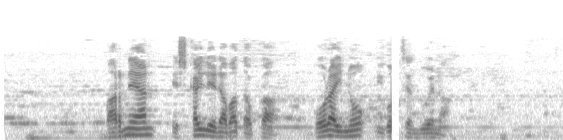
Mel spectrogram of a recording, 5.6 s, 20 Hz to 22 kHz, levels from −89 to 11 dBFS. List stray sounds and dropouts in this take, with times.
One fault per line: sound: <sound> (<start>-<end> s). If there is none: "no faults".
sound: dropout (3.9-4.0 s)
